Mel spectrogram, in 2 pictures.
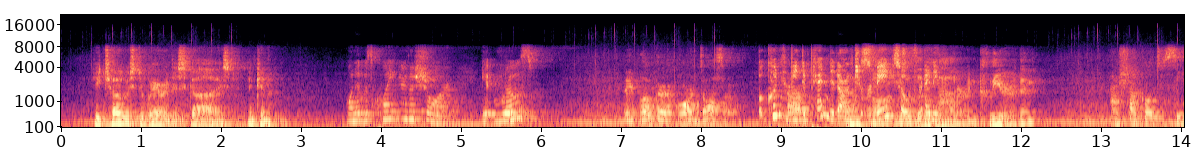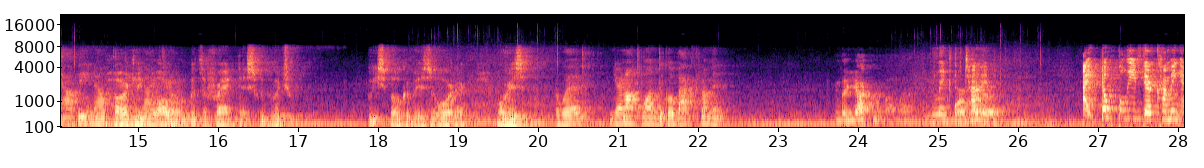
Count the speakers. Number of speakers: six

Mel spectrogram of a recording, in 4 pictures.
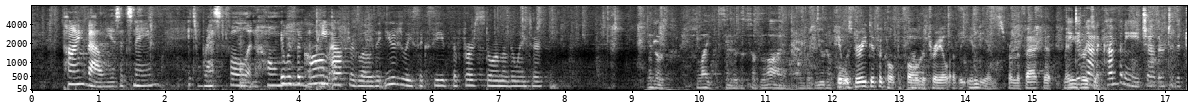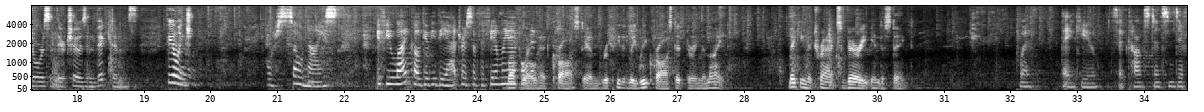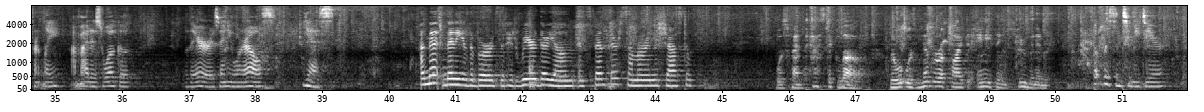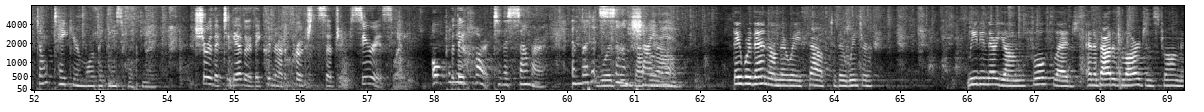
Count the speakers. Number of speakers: five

